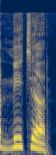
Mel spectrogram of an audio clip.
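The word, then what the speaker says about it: nature: नेचर ठीक है सी।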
